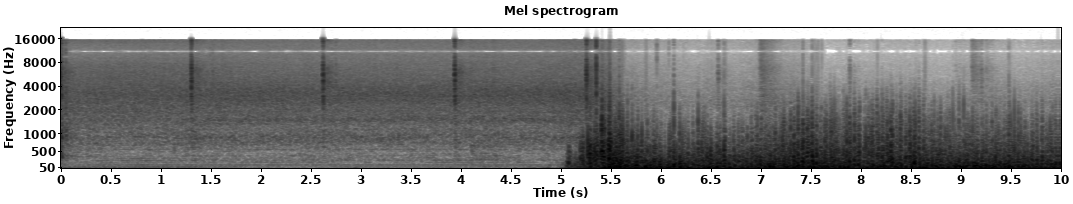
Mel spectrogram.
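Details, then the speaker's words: Electric fan repaired after being dead (overheat fuse issue), other fans off: quiet room, then a steady even rush of air on medium setting, with no rattles or ticking; quiet, normal fan running. "start off with low oh that's a quiet fan good air mover too I'm already liking it"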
